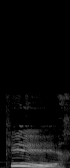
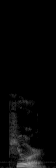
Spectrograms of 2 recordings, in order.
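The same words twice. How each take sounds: First: Pur with long ee-through-rounded-lips vowel; pur, fronted rounded vowel; French U. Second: Said in the usual way. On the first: Shown as a demonstration. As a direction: model French pur, drawn out with French r. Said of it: "French U sound. U. As in". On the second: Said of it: "pure, appropriately enough".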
